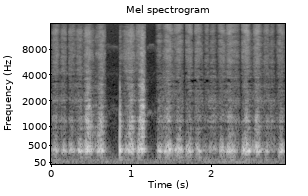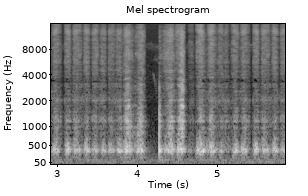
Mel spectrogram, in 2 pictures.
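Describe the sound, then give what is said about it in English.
A pen scratching across paper while someone draws a plan, making rhythmic, raspy strokes with a few brief pauses between bursts. The strokes are soft and there is no talk over them. “What is that you are drawing? I've never seen anything like it.”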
